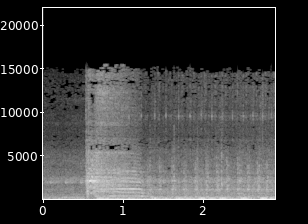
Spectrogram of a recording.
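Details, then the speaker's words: Hero Plus motorcycle, self-start pressed: engine starts fine but a harsh whirring grind accompanies starter engagement on about 90% of starts, then rough uneven firing; worn starter motor bearing. "ना start तो हो रही है उसमें कोई problem नहीं है लेकिन जो साउंड आ रही है ना व वो सुनो"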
